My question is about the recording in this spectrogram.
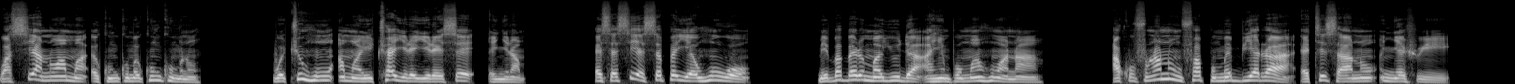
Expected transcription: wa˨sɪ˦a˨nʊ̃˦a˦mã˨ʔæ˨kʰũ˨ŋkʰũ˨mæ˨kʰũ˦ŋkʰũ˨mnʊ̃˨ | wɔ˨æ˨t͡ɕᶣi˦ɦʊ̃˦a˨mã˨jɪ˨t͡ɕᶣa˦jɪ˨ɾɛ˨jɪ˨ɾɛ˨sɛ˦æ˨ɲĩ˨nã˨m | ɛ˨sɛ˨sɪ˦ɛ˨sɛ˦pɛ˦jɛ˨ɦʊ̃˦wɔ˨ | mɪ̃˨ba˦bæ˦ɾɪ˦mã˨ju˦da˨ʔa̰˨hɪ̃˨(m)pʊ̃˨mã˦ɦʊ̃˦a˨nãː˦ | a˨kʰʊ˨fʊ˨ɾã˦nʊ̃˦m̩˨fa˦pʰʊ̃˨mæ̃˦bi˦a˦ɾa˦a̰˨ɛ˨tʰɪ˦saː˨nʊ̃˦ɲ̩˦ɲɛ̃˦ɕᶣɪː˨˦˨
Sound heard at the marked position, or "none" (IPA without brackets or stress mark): m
